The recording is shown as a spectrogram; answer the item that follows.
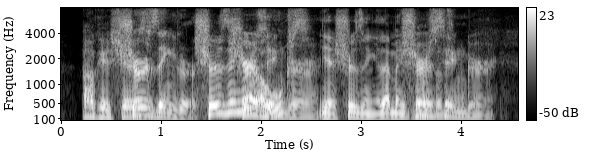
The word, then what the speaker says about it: Scherzinger: pronounce her last name? Zinger. Okay, Scherzinger. Oops. Yeah, Scherzinger.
